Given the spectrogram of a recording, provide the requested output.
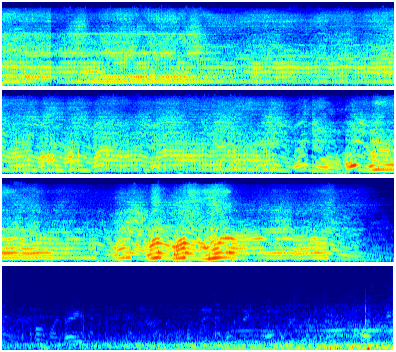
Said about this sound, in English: Chainsaw after chainsaw at the end. There, we were literally bombarded by chainsaws.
